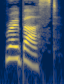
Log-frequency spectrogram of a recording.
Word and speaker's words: robust: Robust. Pronounce it as robust. Say row, like rowing a boat, then bust, like to break something, emphasizing the second syllable.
